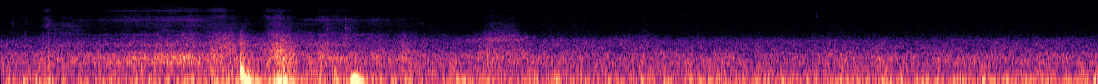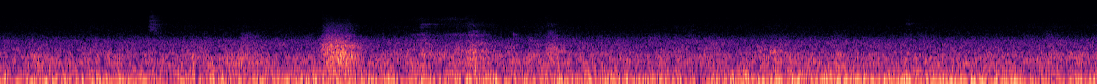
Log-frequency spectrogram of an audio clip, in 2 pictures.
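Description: Quiet stethoscope listening over the abdominal aorta; low steady hum, a few brief thumps, no whooshing bruit.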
